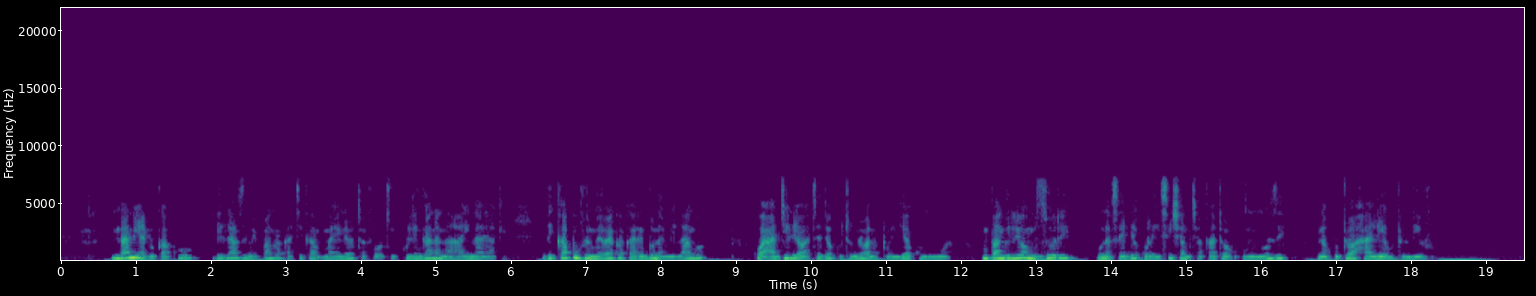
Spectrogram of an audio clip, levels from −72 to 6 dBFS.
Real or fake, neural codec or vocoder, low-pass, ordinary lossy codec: fake; codec, 16 kHz, 4 kbps, FreqCodec, smaller model; 7.2 kHz; Opus, 64 kbps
